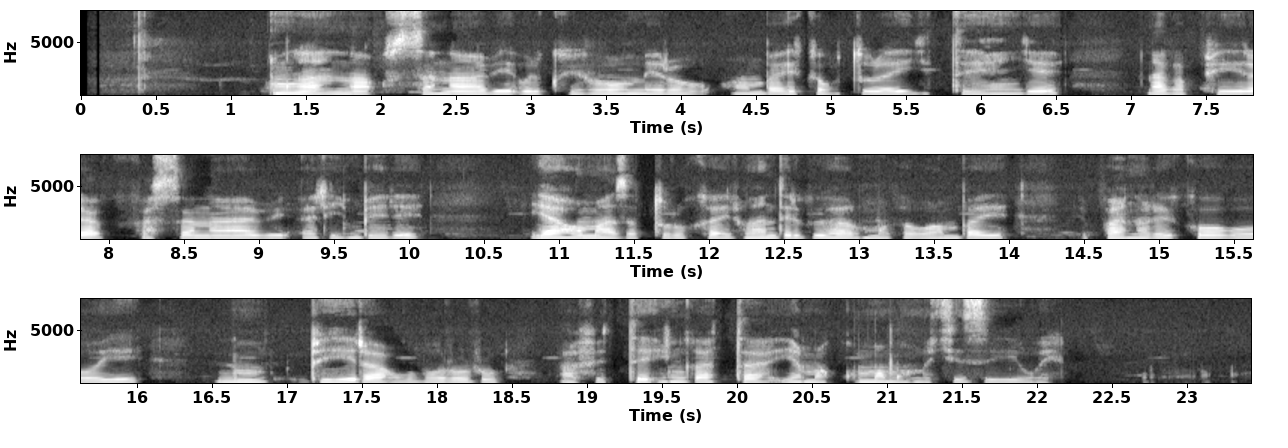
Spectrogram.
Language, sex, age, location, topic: Kinyarwanda, female, 25-35, Kigali, health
